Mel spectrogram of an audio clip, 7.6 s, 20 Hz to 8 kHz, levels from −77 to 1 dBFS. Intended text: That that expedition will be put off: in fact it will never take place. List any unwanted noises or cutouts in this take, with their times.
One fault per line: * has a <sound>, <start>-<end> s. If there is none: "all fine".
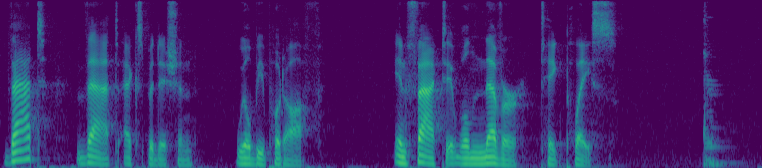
* has a thud, 7.0-7.5 s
